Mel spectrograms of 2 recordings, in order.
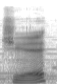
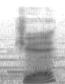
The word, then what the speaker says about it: Jue: In Chinese, it's pronounced Jie. Jie. So it's not like two syllables. It's just like Jie.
